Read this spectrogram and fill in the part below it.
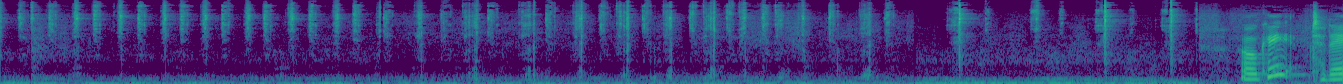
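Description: Scissors snip quickly and steadily through thick fur.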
